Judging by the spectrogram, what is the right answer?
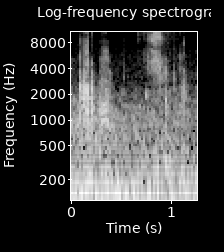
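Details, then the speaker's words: Removed Tesla Model X air shock flexed by hand before lubricating: faint dry creak with a few slow groans; owner suspects it needs lube and plans to inject lubricant, cause unconfirmed. "seems to be you can hear a little creaking yeah you hear that so yeah I might might squirt a little Lube up in there"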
